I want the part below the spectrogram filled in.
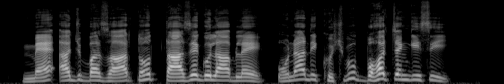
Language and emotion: Punjabi, happy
